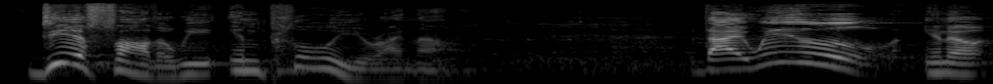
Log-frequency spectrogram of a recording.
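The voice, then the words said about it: Put-on British accent, archaic prayer style. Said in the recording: “throw in all of a sudden these and thous and get a British accent”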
